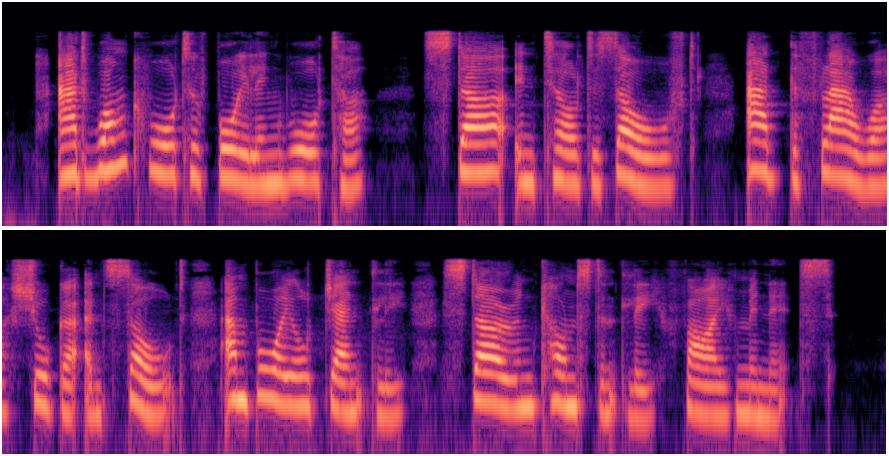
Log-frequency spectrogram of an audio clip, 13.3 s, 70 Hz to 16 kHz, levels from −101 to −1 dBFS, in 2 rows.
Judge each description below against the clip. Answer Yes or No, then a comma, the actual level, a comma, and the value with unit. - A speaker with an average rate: No, slow, 100 wpm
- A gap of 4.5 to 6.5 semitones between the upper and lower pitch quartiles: No, average, 4.1 semitones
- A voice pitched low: No, high, 215 Hz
